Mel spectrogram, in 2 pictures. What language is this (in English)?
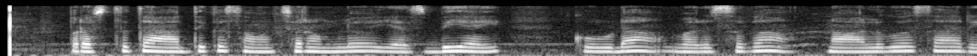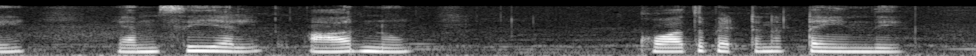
Telugu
